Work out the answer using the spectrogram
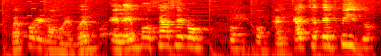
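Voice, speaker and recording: A man's voice: sits high, lively intonation, moderate pace, fairly bright tone. A man with a Puerto Rican accent in a casual podcast debate, argumentative and insistent, often repeating himself. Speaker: podcast panelist. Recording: roomy echo, music behind.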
